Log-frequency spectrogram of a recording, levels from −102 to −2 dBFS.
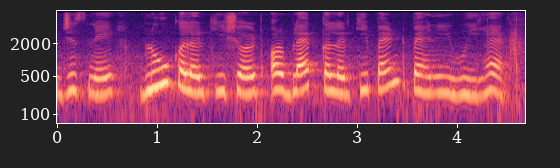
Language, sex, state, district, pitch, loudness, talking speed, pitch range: Hindi, female, Uttar Pradesh, Shamli, 265 Hz, -16 LUFS, 165 wpm, 245-280 Hz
